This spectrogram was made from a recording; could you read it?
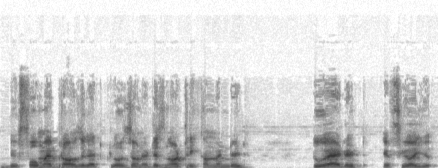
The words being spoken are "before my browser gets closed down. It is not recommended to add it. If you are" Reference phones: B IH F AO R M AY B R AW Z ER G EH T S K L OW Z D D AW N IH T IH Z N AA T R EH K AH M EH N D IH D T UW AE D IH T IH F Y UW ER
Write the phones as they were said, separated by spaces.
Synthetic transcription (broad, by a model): B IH F AO R M AY B R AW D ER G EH T K L OW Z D D AW N IH T IH Z N AA T R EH K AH M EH N D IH D T UW AE D IH T IH F Y UW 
